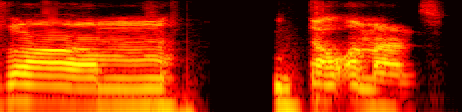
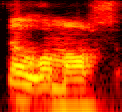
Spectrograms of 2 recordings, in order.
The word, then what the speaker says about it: Delta Moss: I'm currently on board with Delta Mans. I think that's his name. No, it's Delta Moss.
